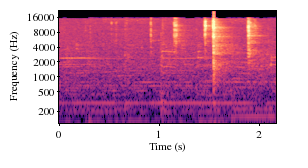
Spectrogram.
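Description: Steel fabric scissors snipping notches into a fabric seam allowance: two or three quick sharp snips about one and a half seconds in, over steady background music.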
